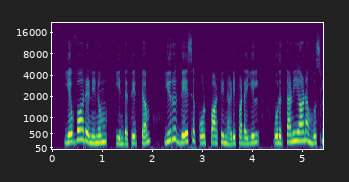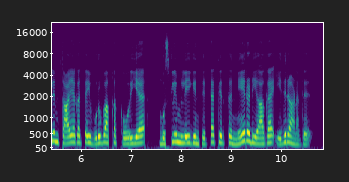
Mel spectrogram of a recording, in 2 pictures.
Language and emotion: Tamil, neutral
